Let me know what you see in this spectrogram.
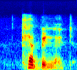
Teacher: the accent force on the first syllable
